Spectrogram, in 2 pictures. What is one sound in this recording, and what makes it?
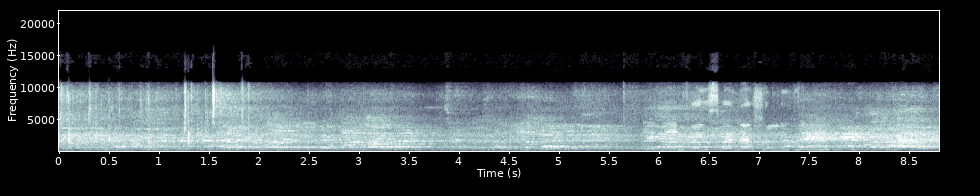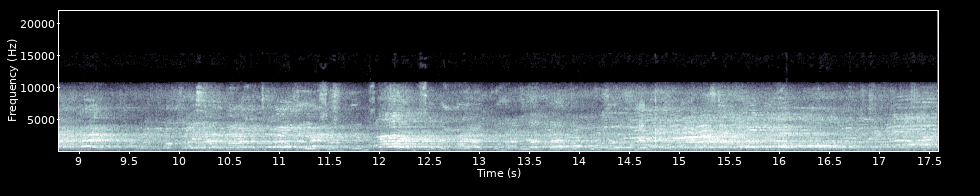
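A man calls out loudly in a large echoing hall.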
